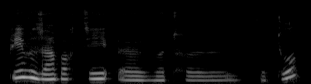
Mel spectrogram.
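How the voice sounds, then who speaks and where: A woman with a slightly high, mellow and breathy voice talks her way through a casual tutorial. She rambles, comments to herself and keeps slipping into a half-murmur. The sound is close and dry. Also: no echo. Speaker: YouTuber showing a tutorial. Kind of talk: casual screen-recorded tutorial chat.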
